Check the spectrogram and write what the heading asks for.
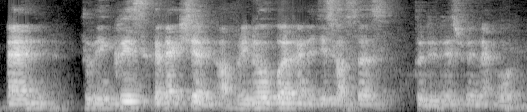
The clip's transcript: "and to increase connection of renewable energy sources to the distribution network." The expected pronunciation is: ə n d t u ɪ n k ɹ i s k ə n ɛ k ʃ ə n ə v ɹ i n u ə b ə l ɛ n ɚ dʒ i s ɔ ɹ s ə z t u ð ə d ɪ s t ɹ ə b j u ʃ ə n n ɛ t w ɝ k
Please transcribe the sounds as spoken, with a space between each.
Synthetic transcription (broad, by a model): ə n t u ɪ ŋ k ɹ i s k ə n ɛ k ʃ ə n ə f ɹ i n u ə b ə l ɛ n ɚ dʒ i s ɔ s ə s t u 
